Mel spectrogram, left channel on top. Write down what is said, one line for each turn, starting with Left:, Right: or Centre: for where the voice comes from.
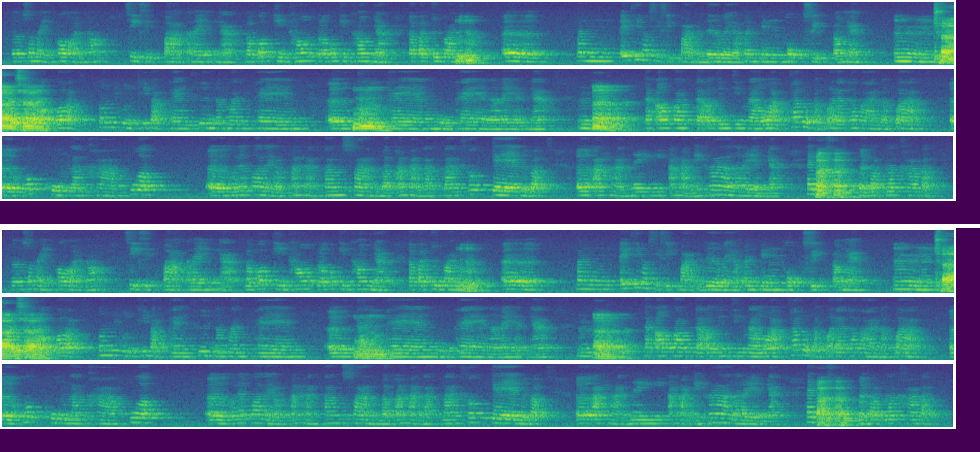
Right: สมัยก่อนเนาะสี่สิบบาทอะไรอย่างเงี้ยเราก็กินเท่าเราก็กินเท่าเนี้ยแต่ปัจจุบันน่ะเออ
Left: อือฮึ
Right: มันไอ้ที่มันสี่สิบบาทเหมือนเดิมอะไรเงี้ยมันเป็นหกสิบแล้วไงอืม
Left: ใช่ใช่
Right: เขาก็จะบอกว่าแบบต้นทุนที่แบบแพงขึ้นน้ำมันแพงเออไก่แพง
Left: อืม
Right: หมูแพงอะไรอย่างเงี้ยอืม
Left: อ่า
Right: แต่เอาความแต่เอาจริงๆแล้วอ่ะถ้าเผื่อแบบว่ารัฐบาลแบบว่า เออควบคุมราคาพวกเออเขาเรียกว่าอะไรแบบอาหารตามสั่งแบบอาหารหับร้านข้าวแกงหรือแบบเอออาหารในอาหารในห้างอะไรอย่างเงี้ยให้แบบเหมือนแบบราคาแบบ
Left: อ่าฮะ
